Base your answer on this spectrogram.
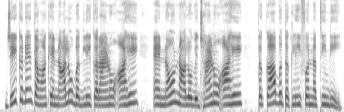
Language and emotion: Sindhi, neutral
